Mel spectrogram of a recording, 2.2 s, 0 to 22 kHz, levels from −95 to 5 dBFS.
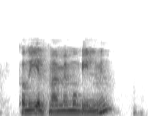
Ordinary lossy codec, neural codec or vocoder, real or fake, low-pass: AAC, 24 kbps; none; real; 5.4 kHz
